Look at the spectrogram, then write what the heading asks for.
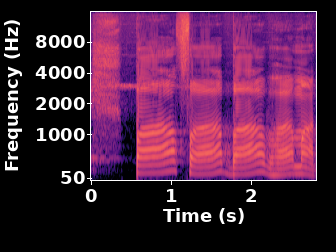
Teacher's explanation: दोनों होठ जुड़ जाते हैं इनके उच्चारण के लिए।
